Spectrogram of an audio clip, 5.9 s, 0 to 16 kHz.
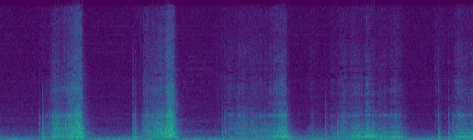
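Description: Long acrylic nails on one hand scratch and tap a hollow, printed corrugated cardboard box. Dry, rasping strokes swell and fade one after another, bright and airy with a papery core around 900 Hz, over a faint low hum.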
